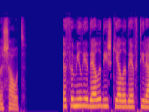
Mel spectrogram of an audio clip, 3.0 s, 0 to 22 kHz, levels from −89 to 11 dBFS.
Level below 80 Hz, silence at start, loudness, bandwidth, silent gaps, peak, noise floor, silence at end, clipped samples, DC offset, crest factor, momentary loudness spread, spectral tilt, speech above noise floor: -54 dBFS; 0 s; -16 LUFS; 11.5 kHz; 1.17-1.25 s; -2 dBFS; under -90 dBFS; 0 s; under 0.1%; under 0.1%; 14 dB; 11 LU; -5 dB/octave; over 74 dB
